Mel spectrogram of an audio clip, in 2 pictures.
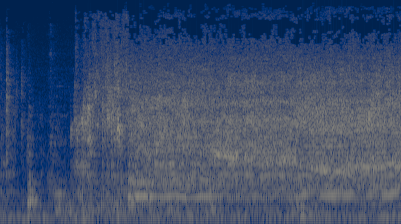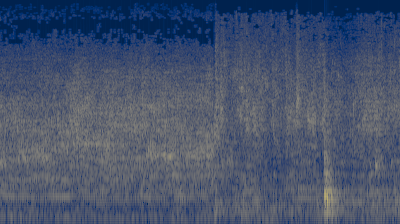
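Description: Bathroom tap running into a sink, starting about a second in and shutting off just before eight seconds in, followed by a single knock.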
